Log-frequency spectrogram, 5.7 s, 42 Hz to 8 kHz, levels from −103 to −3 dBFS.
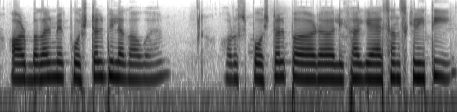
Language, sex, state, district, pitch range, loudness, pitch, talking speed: Hindi, female, Bihar, Patna, 200-215 Hz, -13 LUFS, 205 Hz, 180 wpm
